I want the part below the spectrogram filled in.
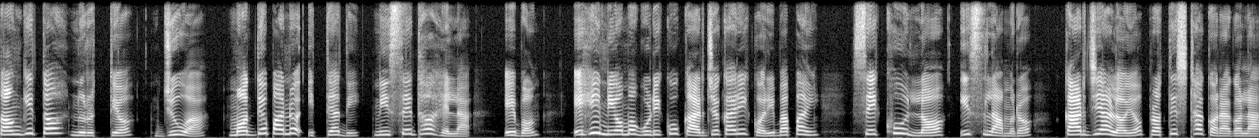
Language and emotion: Odia, neutral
